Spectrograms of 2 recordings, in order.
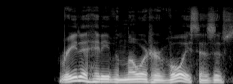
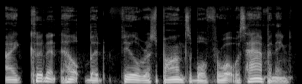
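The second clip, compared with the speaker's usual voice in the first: ordinary delivery, nothing marked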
